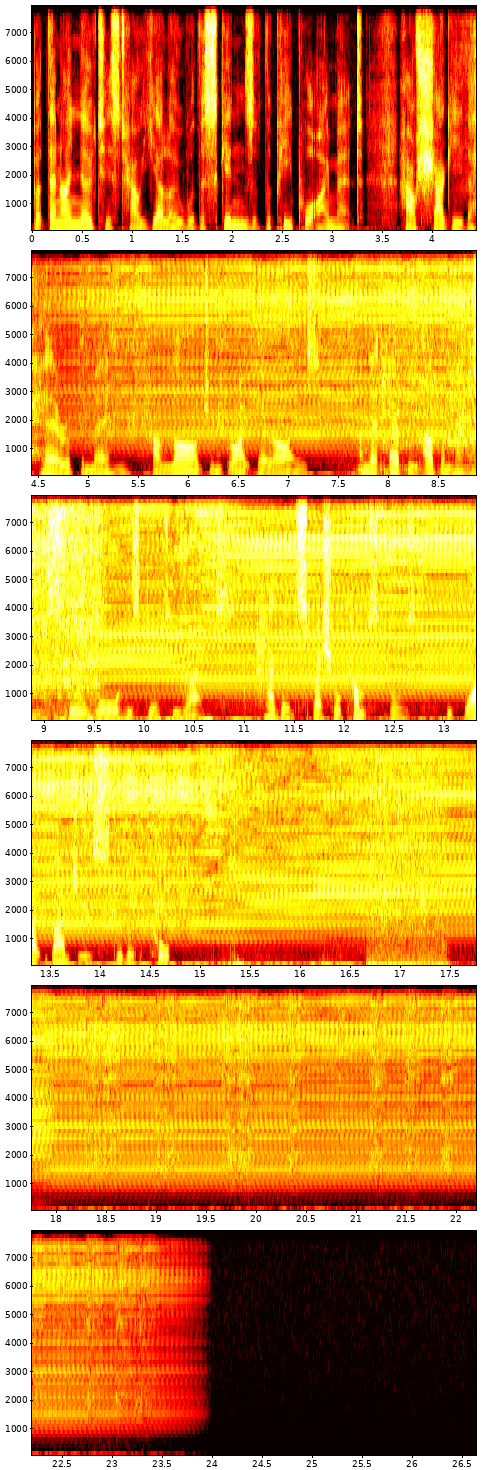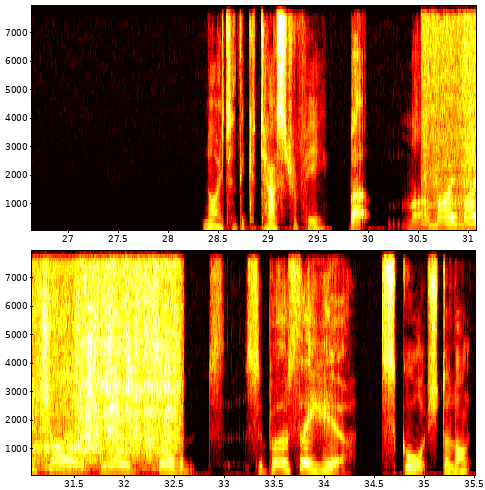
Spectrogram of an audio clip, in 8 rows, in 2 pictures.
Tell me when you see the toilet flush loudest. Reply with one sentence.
The loudest moment of the toilet flush is at 32 seconds.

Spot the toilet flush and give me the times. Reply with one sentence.
You can hear the toilet flush from 7.7 to 9.7 s, from 16.6 to 17.6 s and from 30.5 to 32.6 s.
